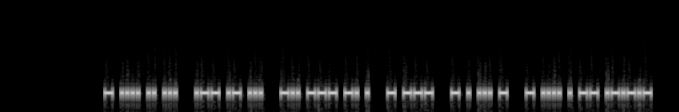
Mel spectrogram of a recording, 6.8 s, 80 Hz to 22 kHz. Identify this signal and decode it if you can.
Morse code, heard as a keyed tone, about 42 wpm, 700 Hz. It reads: THIS WAS DONE TO TEST THEM.
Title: Sentences from Top 1000 Words - Review Part 3 - 45wpm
